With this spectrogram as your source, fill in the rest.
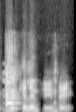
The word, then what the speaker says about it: Mokele-mbembe: Mokele-mbembe? Mokele-mbembe.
